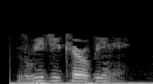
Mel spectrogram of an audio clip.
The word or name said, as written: cherubini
